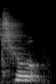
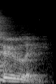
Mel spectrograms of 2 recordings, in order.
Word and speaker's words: tulle: And the colourway is vintage tulle. I can't say that word. Vintage tulle. Tulle? Tulle? Like on a... Thule. It's not Thule.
